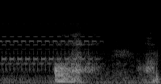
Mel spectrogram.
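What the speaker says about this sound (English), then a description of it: "Where's that phone?" A telephone rings in a quiet room, a short loud burst of bell-like ringing followed by the start of a second, fainter ring, with no voices present.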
